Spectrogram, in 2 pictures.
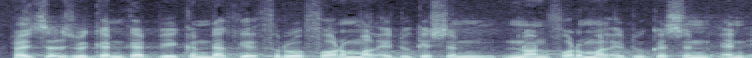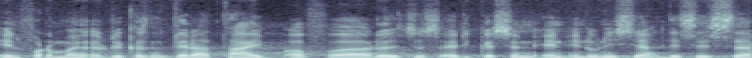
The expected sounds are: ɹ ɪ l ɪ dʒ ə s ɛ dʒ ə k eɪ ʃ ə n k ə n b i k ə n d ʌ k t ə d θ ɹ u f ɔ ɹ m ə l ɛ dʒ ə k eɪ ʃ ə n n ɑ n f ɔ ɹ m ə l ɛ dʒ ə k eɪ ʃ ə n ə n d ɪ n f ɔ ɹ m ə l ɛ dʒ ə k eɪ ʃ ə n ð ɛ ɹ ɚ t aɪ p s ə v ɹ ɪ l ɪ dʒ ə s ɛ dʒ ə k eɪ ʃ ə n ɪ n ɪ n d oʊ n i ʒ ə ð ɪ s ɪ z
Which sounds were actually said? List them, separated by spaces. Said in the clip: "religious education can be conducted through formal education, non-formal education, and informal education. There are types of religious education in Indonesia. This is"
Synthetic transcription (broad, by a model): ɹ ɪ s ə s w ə k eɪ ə n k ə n b i k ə n d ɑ k t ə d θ ɹ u f ɔ ɹ m ə l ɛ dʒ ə k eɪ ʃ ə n n ɑ n f ɔ ɹ m ə l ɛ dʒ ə k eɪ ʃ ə n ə n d ɪ n f ɔ ɹ m ə l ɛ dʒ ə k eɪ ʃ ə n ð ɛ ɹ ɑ t aɪ p ə f ɹ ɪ l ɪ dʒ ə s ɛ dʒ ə k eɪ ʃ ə n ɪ n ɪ n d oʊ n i s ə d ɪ s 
